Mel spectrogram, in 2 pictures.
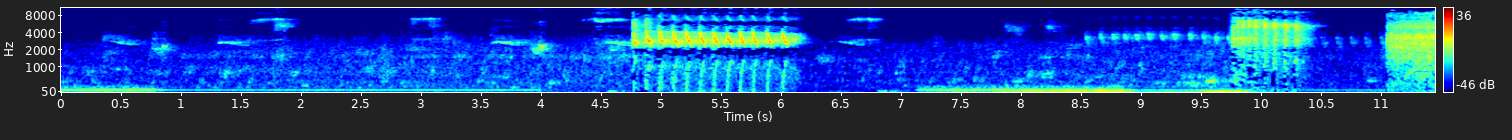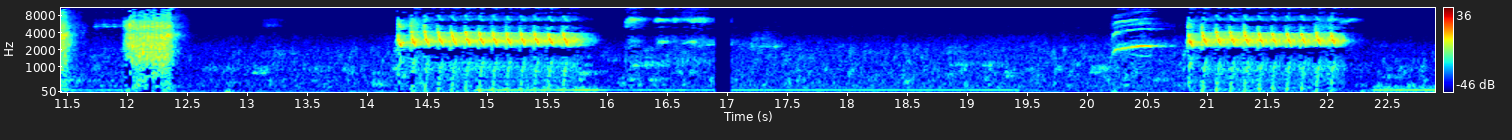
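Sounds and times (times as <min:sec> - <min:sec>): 
cream-vented bulbul rattling song: 0:02.9 - 0:06.9, 0:07.9 - 0:12.5, 0:14.2 - 0:16.9, 0:20.2 - 0:22.4.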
